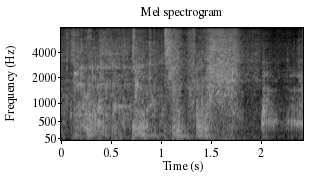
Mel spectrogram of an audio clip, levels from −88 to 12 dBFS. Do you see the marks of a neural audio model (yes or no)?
yes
